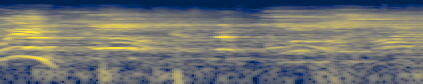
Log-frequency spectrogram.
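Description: A basketball bouncing on a wooden gym court, with people's voices in the background.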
